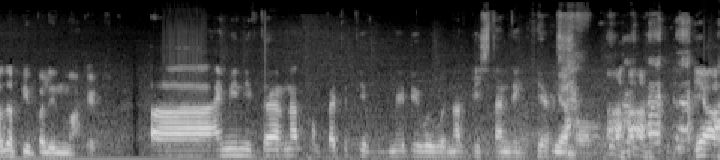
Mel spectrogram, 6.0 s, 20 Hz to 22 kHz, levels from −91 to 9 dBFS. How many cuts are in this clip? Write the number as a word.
zero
